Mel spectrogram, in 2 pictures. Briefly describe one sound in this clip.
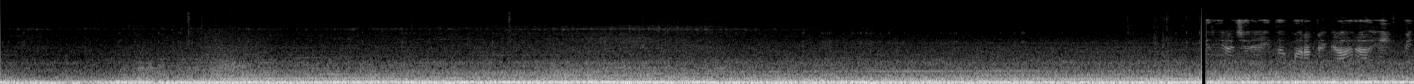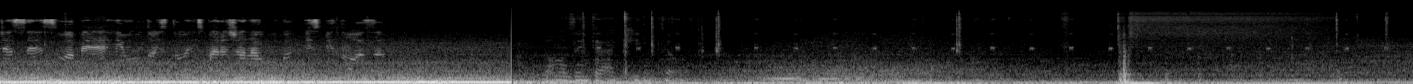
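A car drives along with a loud, steady rumble that drops quieter partway.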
